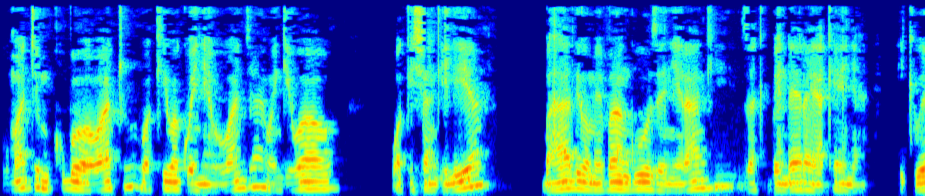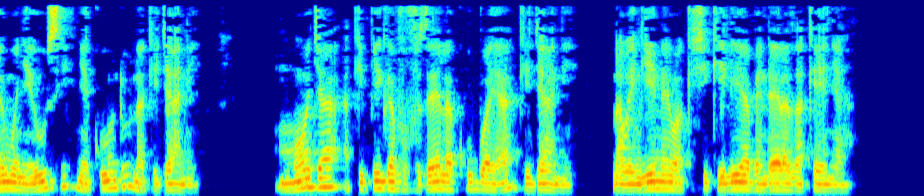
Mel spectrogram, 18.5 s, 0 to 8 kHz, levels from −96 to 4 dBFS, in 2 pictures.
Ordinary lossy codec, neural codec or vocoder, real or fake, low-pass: MP3, 32 kbps; none; real; 7.2 kHz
